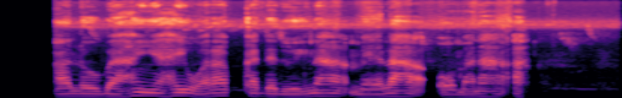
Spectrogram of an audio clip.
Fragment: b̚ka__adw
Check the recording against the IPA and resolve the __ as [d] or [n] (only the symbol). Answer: d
